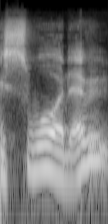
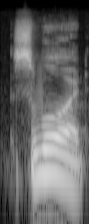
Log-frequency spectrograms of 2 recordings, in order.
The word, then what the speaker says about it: sword: We say sword. You pronounce the W with it? Sword. It's sword, right? W is always silent, like knowledge. Yeah. W is silent.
